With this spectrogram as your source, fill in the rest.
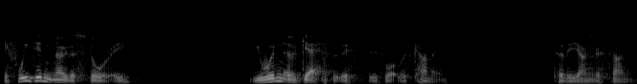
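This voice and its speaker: A man, preaching a sermon in a relaxed, storytelling way. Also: sits low, normal speed, slightly rough, muffled recording. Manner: casual, self-deprecating, lively storytelling. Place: church hall.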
